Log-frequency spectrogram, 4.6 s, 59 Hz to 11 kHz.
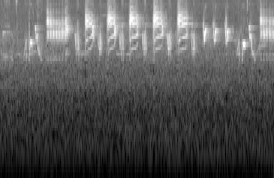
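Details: Marsh warbler in song at a railway embankment, Bernau-Friedenstal, May 2013, mimicking other birds such as tit, blackbird, lark, goldfinch and starling; high, scratchy, varied notes in quick succession with brief clear whistles mixed in.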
